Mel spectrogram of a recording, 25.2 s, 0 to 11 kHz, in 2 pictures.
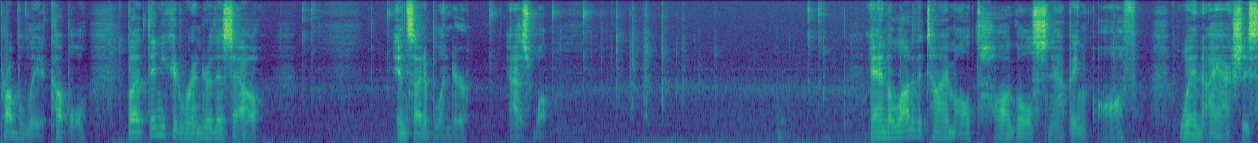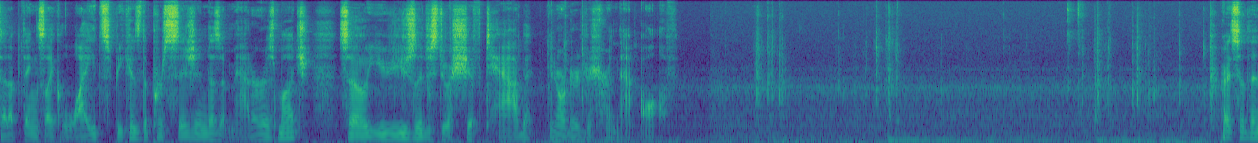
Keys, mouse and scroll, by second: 0.6-1.1 scroll down 3, 1.1 g, 3.4-3.8 scroll up 2, 3.8 middle click, 5.1-5.5 scroll down 3, 5.5 middle click, 6.3 g, 16.7 shift+Tab, 18.0 r, 19.9 g, 20.4 click, 20.5 g, 20.7 click.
